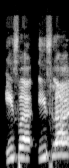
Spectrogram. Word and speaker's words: Isla: Isla and Alba. Isla. Don't say the S. You know, it's a silent S. It's Well, a get that silent S S.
